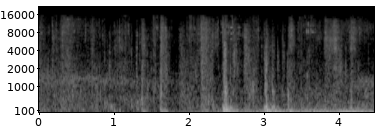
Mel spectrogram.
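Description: Heavy footsteps crunch on snow and stone.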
